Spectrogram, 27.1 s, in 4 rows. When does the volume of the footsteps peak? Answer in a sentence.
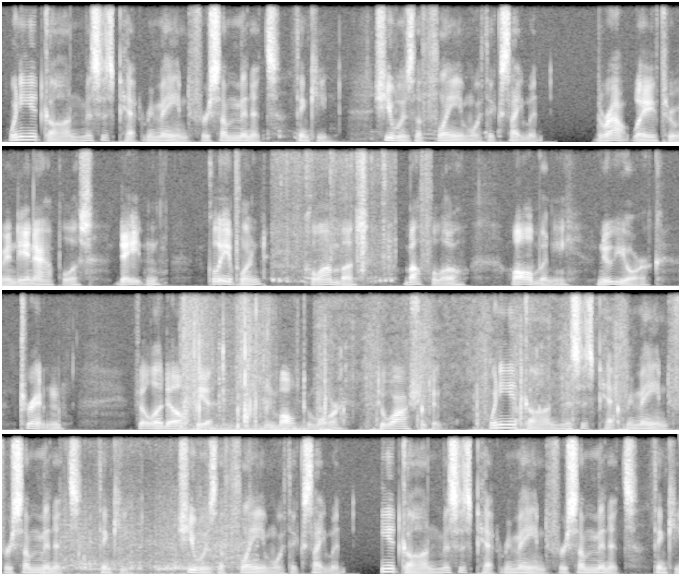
The loudest moment of the footsteps is at 16 seconds.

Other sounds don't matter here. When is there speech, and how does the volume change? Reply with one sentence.
You can hear the speech from 0.1 to 14.3 s, at a steady volume; and from 14.9 to 27.0 s, at a steady volume.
